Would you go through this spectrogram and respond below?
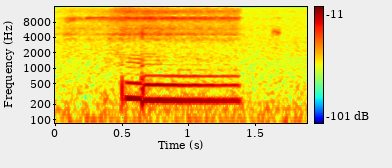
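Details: Sleeping toy poodle snoring loudly, audible from about 30 seconds in; owner wonders if a past injury affecting the nose is the cause.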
